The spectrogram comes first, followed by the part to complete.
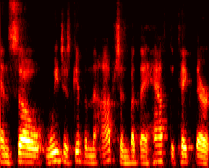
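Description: This male voice is somewhat breathy. He has an American accent. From US Midwest, central Wisconsin. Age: 60s. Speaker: reverse mortgage business owner. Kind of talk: interview.

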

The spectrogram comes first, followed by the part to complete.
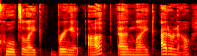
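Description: In a very clean recording with a silent background, a woman speaks at a moderate pace and medium pitch in a plain, everyday voice. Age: 20s. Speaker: caller. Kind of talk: voice message.

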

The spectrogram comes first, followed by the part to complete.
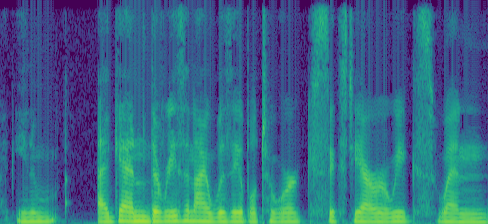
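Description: A woman with an American accent speaks at a fairly quick pace in a very deep, low pitch. The recording is very clean, with a silent background. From Baltimore, Maryland. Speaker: fitness company executive. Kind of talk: interview.

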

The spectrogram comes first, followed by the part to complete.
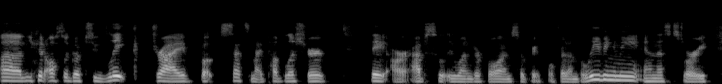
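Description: A man talks with an American accent. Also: dry, close sound with no echo. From Colorado Springs, US. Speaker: author, ex-pastor. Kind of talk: casual interview. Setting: recording in a closet.

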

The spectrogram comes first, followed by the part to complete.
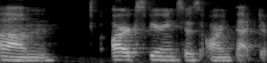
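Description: Moderately paced, a woman speaks with a very deep, low pitch. Her intonation stays fairly even. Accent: New York. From New York, South Bronx (Dominican-born). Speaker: tech company employee. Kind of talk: casual interview.

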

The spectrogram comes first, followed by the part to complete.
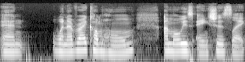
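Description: A woman with an American accent speaks in a normal speaking voice at a medium pitch, her intonation fairly even, on a very clean recording with a silent background. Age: 20s. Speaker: podcast host. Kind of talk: casual chat.

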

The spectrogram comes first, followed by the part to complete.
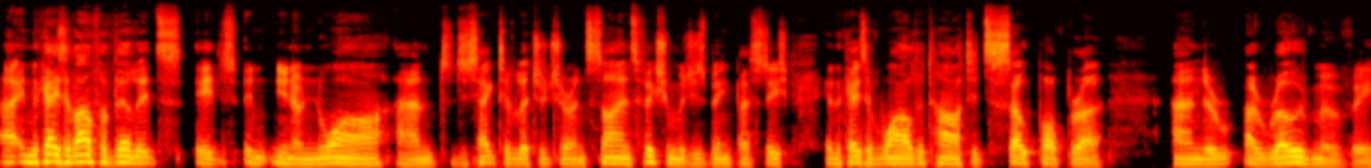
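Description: A man talks at a fairly quick pace in an English accent, his intonation fairly even. The recording is very clean, with a silent background. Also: medium pitch for a man. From England. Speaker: comedian. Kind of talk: casual chat.

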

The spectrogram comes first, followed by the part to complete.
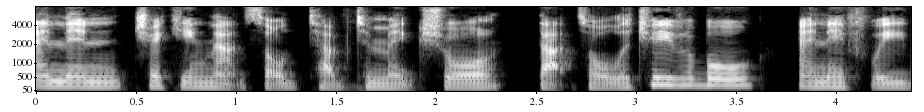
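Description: Speaking with an Australian accent, a woman uses a fairly low pitch and lively intonation at a moderate pace, the sound dry and close with no echo. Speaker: buyer's agent. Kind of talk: interview.

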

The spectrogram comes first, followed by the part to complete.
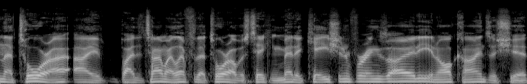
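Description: Very fast speech from a man with an American accent, medium pitch, ordinary pitch variation and hardly any pauses, amid noticeable background noise. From Philadelphia. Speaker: comedian. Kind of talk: casual chat. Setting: studio.

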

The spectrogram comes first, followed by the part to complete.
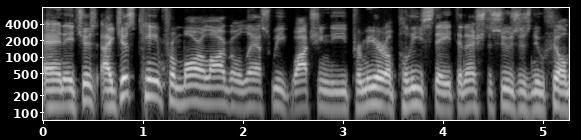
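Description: Speaking at a fairly quick pace with an American accent, a man with a medium-pitched voice comes through dry and close with no echo over a quiet background. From New Jersey. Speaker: podcast host. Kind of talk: political commentary monologue and interview. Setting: video call interview. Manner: animated; urgent, preachy.

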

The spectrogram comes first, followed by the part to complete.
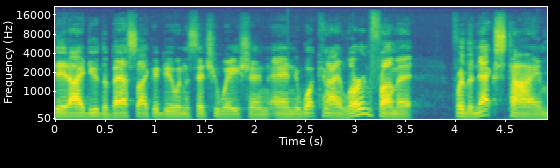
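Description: An unremarkable speaking voice, fairly quick in pace, with fairly even intonation. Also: man, dry, close sound with no echo, quiet background. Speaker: conference co-organizer and guest. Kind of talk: casual conversational podcast chat.

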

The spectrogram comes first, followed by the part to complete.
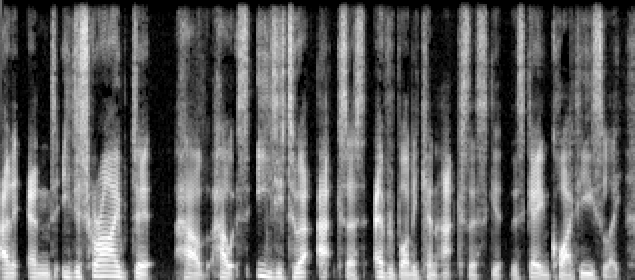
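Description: A man with an East Midlands accent speaks at a fairly quick pace with hardly any pauses, his medium-pitched voice bright and sharp, ordinary in its pitch variation, recorded very cleanly against a silent background with a dry, close sound and no echo. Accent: East Midlands, similar to host's. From East Midlands, England (Nottingham). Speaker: strategy gaming enthusiast. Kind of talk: casual chat. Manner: halting, many fillers and restarts.

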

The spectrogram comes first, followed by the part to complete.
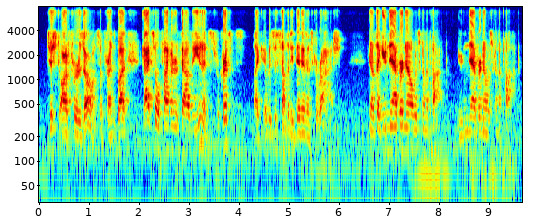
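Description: Very fast speech in an American accent, big swings in loudness, noticeable background noise. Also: man. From Central Pennsylvania. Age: 50s. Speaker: army veteran and business consultant. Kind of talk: interview.

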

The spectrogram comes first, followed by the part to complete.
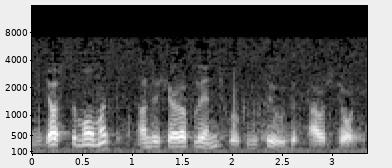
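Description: A man's medium-pitched voice, dark and mellow in tone, with ordinary pitch variation

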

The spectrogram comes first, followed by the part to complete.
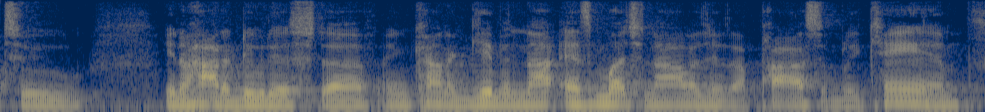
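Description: A man's somewhat breathy voice at a medium pitch. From Houston, Texas. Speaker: real estate investor. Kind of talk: interview. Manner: animated.

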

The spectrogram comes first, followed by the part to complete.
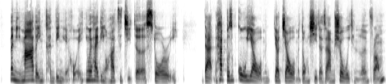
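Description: A woman speaks at a very fast pace in a very deep, low pitch, her intonation lively and the sound dry and close with no echo. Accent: strong Taiwanese. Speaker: podcaster and teacher. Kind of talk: casual chat.

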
